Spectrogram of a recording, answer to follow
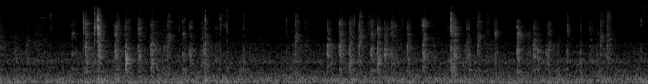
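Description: Typing on a computer keyboard: irregular keystrokes, several a second, with a sharper click about a second in.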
